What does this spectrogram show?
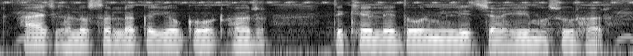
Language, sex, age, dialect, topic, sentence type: Chhattisgarhi, male, 25-30, Northern/Bhandar, agriculture, statement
